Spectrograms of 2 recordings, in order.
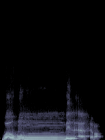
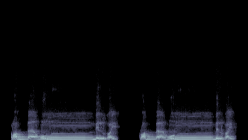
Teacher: It has one letter that is ba. If the constant Mim followed by ba in two words only, then nasalized concealment is necessary. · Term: lip concealment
